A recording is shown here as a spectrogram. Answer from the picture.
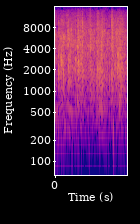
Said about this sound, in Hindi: ताली बजाओ इसके लिए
